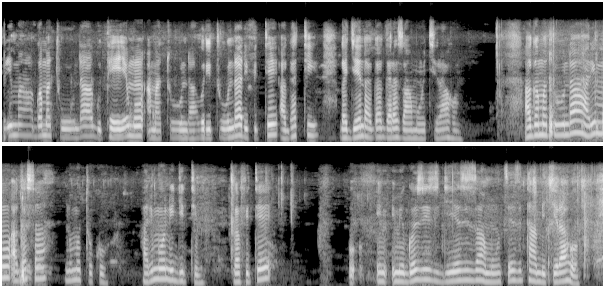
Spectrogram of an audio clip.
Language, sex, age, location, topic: Kinyarwanda, female, 50+, Musanze, agriculture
